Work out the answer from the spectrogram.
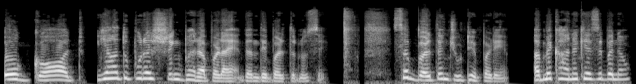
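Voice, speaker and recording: A woman voicing a bossy, quarrelsome elder sister-in-law with a sharp-tongued, sarcastic way of scolding, in a family story. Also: mid-range voice, lively intonation, moderate pace, close to an everyday voice. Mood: exasperated scolding.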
